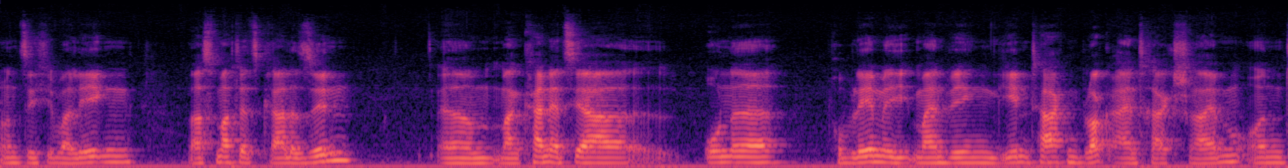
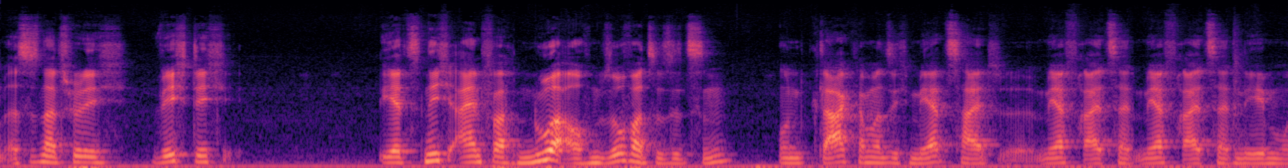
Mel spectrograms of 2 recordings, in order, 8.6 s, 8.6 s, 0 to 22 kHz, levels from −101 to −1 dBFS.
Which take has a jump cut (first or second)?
second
